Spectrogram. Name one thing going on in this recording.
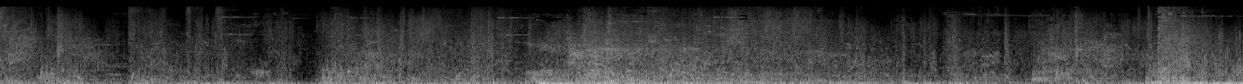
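Game sword strikes and impacts clash repeatedly.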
